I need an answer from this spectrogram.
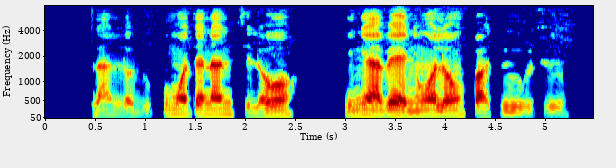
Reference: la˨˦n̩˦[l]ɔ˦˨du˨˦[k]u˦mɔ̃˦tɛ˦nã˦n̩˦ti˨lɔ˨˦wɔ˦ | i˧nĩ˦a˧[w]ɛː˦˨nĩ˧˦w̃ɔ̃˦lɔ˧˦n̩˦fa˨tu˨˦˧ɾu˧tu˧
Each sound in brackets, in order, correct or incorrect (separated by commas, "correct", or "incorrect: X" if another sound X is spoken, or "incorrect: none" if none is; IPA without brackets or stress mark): correct, correct, incorrect: b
